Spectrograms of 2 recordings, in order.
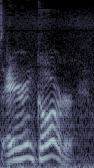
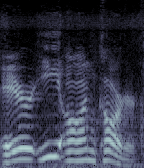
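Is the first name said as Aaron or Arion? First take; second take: Aaron; Arion. First: The first name sounds like Aaron. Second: The first name sounds like Arion. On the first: The speaker calls it wrong. "that's not how you say his name" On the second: The speaker calls it right. "It's Arion Carter"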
